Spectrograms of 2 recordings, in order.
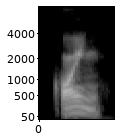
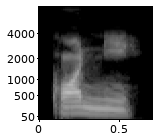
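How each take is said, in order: First: It ends with an i glide before n. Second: It ends with a plain n, no glide. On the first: The speaker calls it right. "como se tivesse um i aqui do ladinho" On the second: The speaker calls it wrong. "Só que não é cone"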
